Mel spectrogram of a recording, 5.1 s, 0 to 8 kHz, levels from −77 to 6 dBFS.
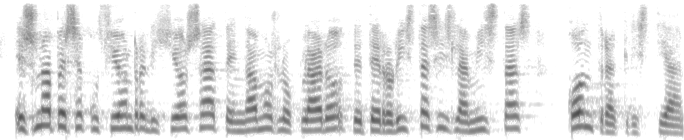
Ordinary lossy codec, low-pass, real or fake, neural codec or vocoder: none; 7.2 kHz; real; none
